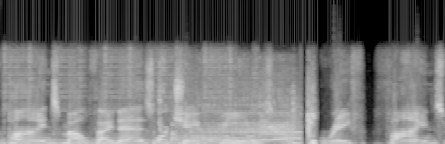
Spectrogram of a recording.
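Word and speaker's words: Ralph Fiennes: malz or cha Bei Rafe fines rhymes with safe Pines yeah he was great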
